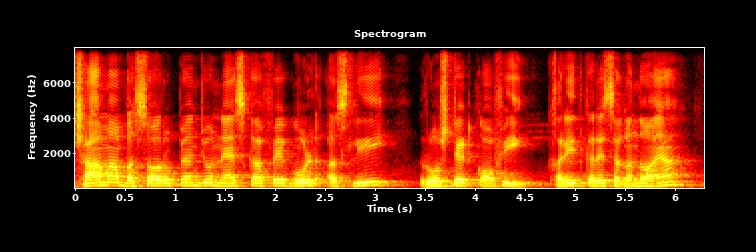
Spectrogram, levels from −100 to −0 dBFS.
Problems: none marked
